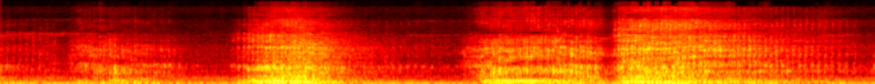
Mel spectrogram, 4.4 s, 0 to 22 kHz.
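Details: Roaring tiger, a sound used to mark territory that carries up to 2 miles: three deep, rough bursts about a second apart, each with a strong low throaty tone and a broad gravelly top.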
